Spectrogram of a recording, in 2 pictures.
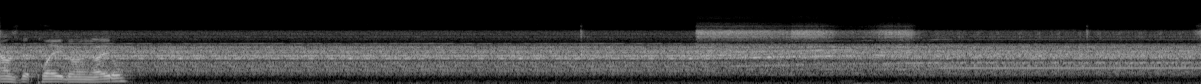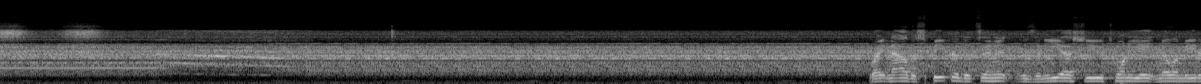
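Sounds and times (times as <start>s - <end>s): short hissing bursts: 7.0s - 9.2s, 12.0s - 13.1s.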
